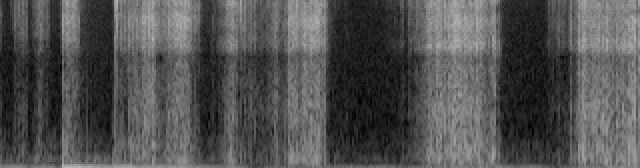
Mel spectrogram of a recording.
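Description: A teal rubber-tipped earpick scrapes around the hole and rim of a small, hollow ring of dry, porous baked wheat gluten (fu) held in a gloved hand. It makes dry, papery scratching and rubbing strokes that swell and fade in uneven bursts, bright and crackly on top with a low, dull rumble underneath.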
